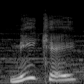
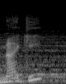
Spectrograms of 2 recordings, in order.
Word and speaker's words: Nike: Before we move on to our next topic, did you know the correct pronunciation of her name is Nike and not Nike?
